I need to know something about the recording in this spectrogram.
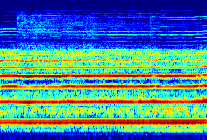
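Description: A woman's singing voice holding one long, steady note at full voice over a karaoke backing track.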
